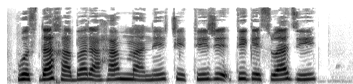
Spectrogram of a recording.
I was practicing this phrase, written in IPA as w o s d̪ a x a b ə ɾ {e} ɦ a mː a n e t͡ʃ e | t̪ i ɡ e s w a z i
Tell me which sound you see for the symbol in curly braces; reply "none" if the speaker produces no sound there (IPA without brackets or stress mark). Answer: a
